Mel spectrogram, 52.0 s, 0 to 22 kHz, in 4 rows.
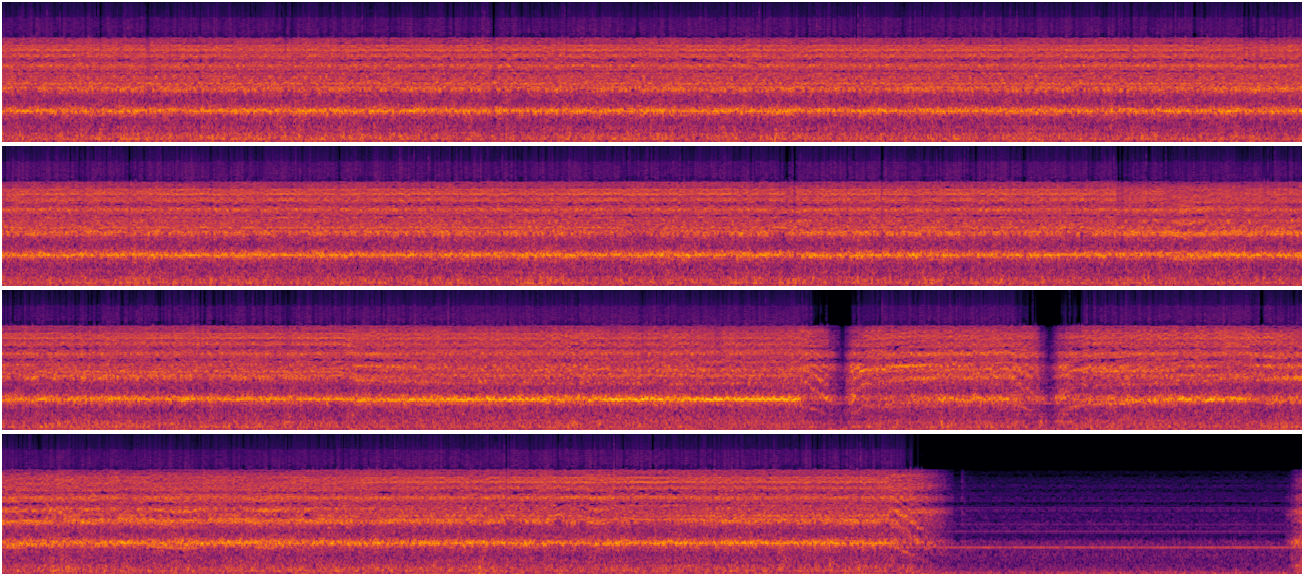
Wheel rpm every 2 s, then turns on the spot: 240, 240, 230, 230, 230, 230, 230, 230, 230, 230, 230, 230, 230, 240, 230, 210, 210, 150, 160, 220, 220, 230, 230, 220, 20, 10.
none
